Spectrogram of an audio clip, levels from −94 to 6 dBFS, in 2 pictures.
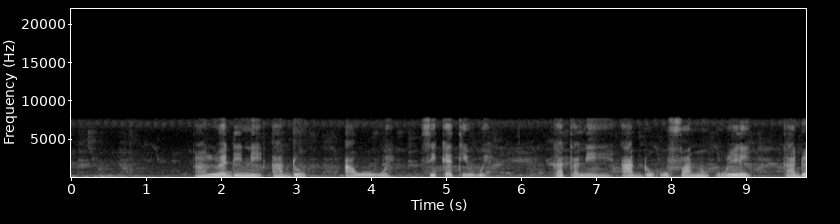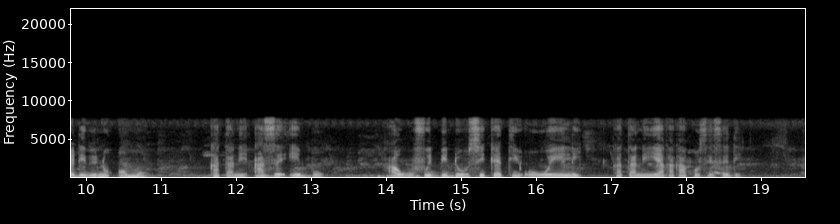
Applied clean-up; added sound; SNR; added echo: none; none; none; none.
